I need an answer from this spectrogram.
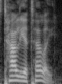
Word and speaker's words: tagliatelle: No, it's tagliatelle. So you don't even pronounce the G.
